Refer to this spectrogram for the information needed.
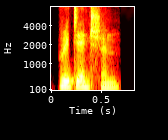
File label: "retention", Indian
